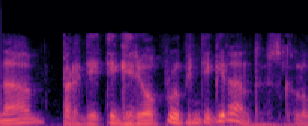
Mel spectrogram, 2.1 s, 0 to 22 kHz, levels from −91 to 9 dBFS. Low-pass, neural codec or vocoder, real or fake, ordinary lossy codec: 7.2 kHz; none; real; MP3, 48 kbps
